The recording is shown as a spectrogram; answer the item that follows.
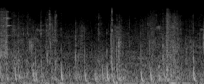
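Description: Dense, irregular clattering and knocking over a low steady hum.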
